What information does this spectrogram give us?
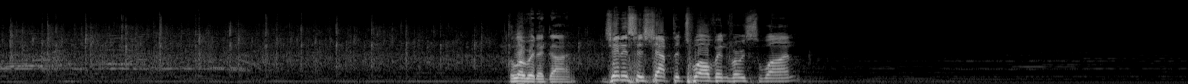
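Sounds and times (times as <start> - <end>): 
audience clapping: 0.0 - 8.2
speech: 5.1 - 8.0.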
